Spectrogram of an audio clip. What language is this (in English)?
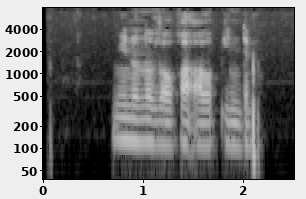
Bashkir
